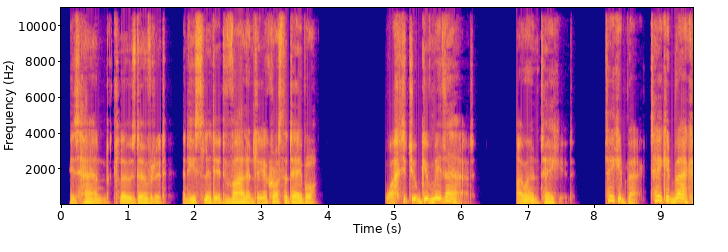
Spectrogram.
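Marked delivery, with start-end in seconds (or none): 4.9-9.5 mock-angry, pitch jumping up on take it back; angry refusal. A narrator's reading. Gigolo refusing her gift, with mild anger. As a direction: push the gift away, a rising heated protest. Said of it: "He was angry".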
